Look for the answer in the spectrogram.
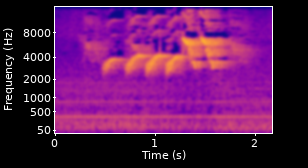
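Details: Caged Double-collared seedeater, a breeder's bird, singing a tui-tui style song: a rapid run of bright, slurred notes rising and falling in a high register, lasting about one second, over a faint steady indoor hum.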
